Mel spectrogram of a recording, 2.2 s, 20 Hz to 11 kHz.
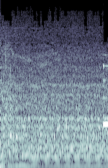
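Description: Audi A6 3.0 TDI's V6 diesel engine idling steadily just after a push-button start, heard from inside the cabin; quiet, with little vibration.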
